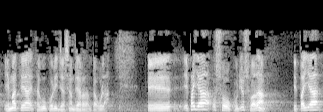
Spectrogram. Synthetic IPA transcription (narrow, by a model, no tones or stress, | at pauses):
e̞mat̪e̞ae̞t̪aɣuko̞ɾiʝasambe̞aɾðawkaɣ̞ula̰ | epajao̞so̞kuɾio̞suaða | e̞paja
